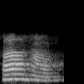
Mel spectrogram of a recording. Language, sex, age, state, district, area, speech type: Odia, female, 45-60, Odisha, Gajapati, rural, conversation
